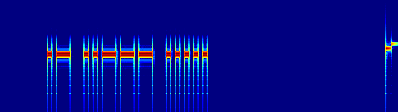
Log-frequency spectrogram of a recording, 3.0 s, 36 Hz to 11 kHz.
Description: Morse code, heard as a keyed tone, about 34 wpm, 700 Hz. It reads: A25
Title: Common Cut Numbers - 3-Digit 35wpm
